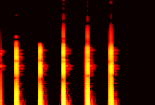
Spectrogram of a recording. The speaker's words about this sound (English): I am going to knock on the door.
